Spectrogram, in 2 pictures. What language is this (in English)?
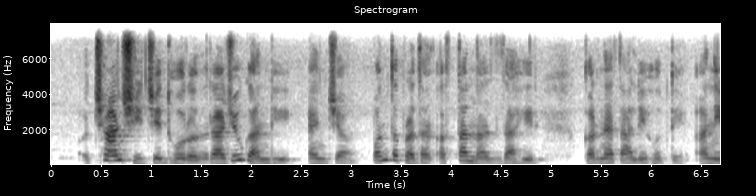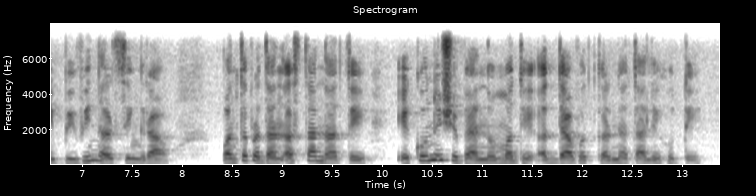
Marathi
